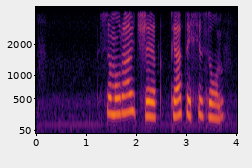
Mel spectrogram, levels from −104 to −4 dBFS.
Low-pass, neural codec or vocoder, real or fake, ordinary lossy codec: 3.6 kHz; codec, 16 kHz, 16 kbps, FunCodec, trained on LibriTTS, 50 frames a second; fake; none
